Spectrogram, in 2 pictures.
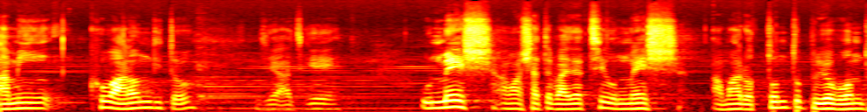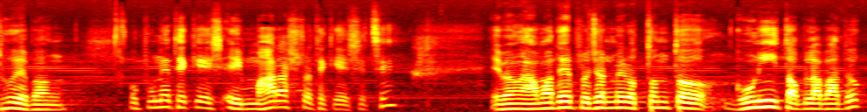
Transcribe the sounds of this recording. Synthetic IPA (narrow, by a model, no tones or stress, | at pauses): amikʰubanond̪it̪od͡ʑead͡ʑke | unmeʃamaɾʃat̪ʰebad͡ʑatːɕʰeunmeʃ | amaɾot̪ːont̪opɾiobond̪ʱueboŋ | opunet̪ʰekeejmɔɦaɾaʃʈɾot̪ʰekeeʃet͡ɕʰe | eboŋamad̪eɾpɾod͡ʑonmeɾot̪ːont̪oɡuɽ̃it̪ɔblabad̪ok̚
